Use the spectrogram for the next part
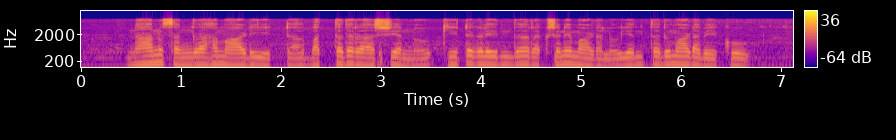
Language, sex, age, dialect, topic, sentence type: Kannada, male, 36-40, Coastal/Dakshin, agriculture, question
